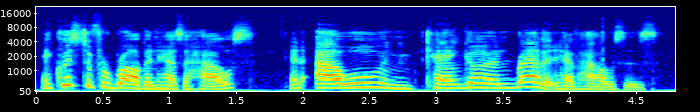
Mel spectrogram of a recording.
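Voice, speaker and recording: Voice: medium pitch, expressive, moderate pace, a little mellow, dry recording, voice pushed up, natural voice. A storyteller voicing a cheerful, muddled young bear of little brain, happy and earnest in a slightly dreamy way. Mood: thoughtful. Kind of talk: storybook reading.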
